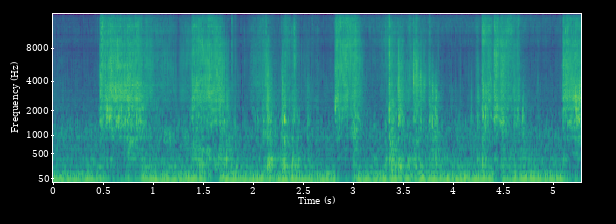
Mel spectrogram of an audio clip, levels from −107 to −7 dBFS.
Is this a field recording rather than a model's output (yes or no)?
no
